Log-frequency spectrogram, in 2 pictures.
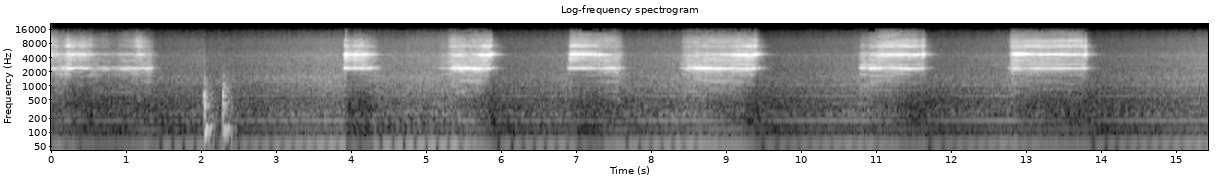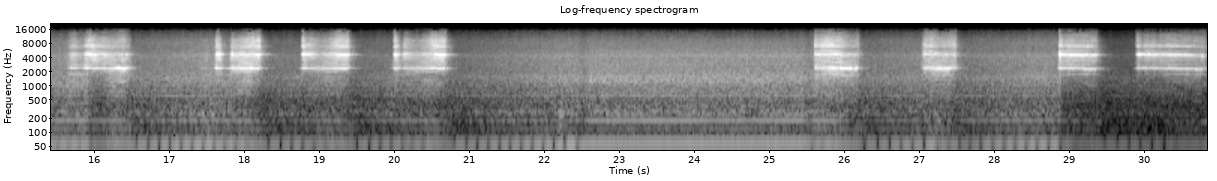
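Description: Bench buffer motor running with a steady low hum while a brass piano pedal is pressed against its rouge-loaded buffing wheel. Each press makes a loud, high hiss lasting up to about a second and a half, repeated every one to two seconds.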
